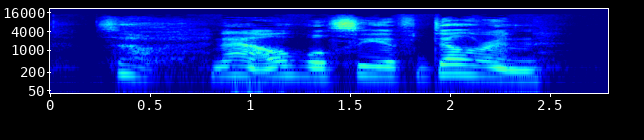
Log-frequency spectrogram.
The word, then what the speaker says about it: Delrin: So, now we'll see if Delrin, not Delrin, one less syllable.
